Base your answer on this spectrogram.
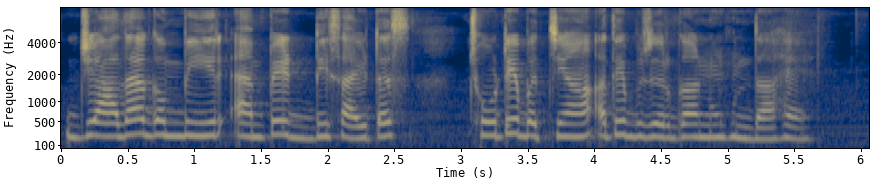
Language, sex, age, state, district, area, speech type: Punjabi, female, 18-30, Punjab, Barnala, urban, read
